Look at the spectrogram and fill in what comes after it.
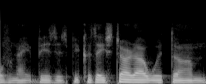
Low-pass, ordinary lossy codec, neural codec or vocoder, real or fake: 7.2 kHz; Opus, 64 kbps; none; real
